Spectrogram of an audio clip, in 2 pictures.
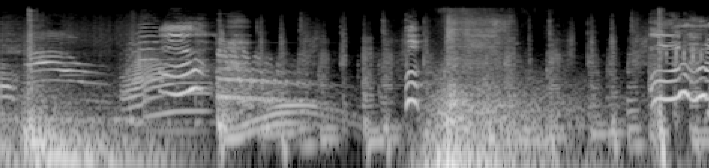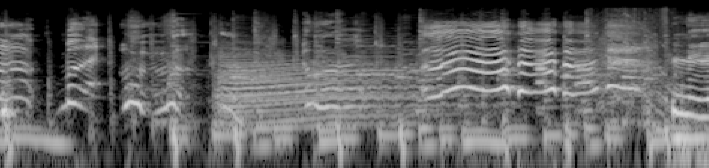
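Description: A cat meows repeatedly in a spacious home, the calls loud and close with rising and falling pitch, and they mix with excited voices and laughter.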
